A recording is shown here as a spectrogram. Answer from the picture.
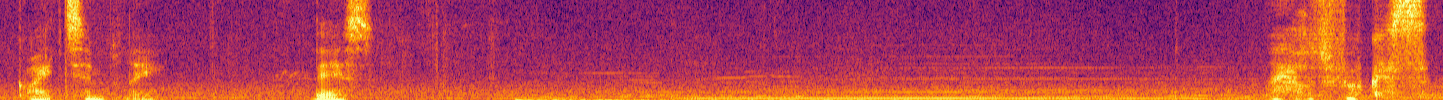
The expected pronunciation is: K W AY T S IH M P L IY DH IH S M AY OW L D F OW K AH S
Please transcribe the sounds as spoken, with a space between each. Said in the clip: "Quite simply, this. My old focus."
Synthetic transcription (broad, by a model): K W AY T S IH M P L IY DH IH S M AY OW L D F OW K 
